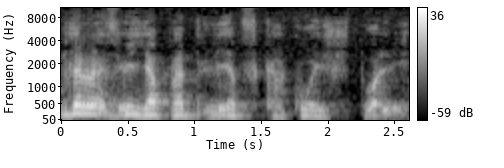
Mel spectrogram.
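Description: A put-on character voice comes slowly, with a dark, mellow tone and a husky, rough edge. Vocal fry runs under its lively intonation.

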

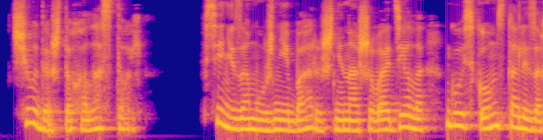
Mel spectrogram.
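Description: The text is read aloud in a natural voice with ordinary pitch variation. Nothing much sounds in the background.

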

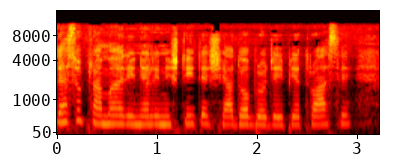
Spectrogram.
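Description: Someone reads aloud here. The delivery is natural.

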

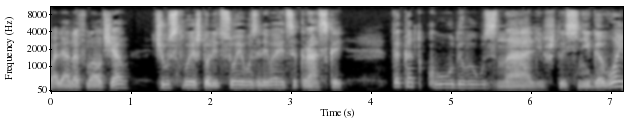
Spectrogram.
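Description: Text is read aloud in a natural voice.

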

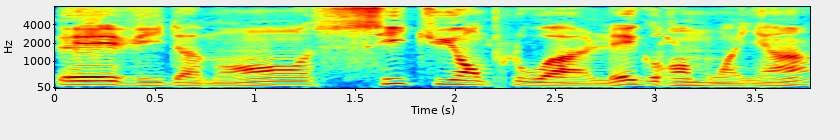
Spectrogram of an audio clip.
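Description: The voice is a natural reading voice. Its pitch variation is ordinary.

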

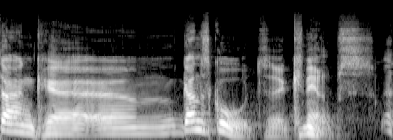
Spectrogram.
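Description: A put-on character voice from a man, medium in pitch and fairly bright, with big pitch swings and a very slow pace

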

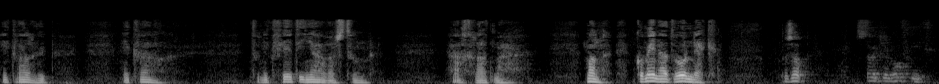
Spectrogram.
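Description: A man puts on a character voice that is husky with a rough edge and fairly low in pitch, using lively intonation at a fairly slow pace with long, frequent pauses. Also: slightly mellow tone.

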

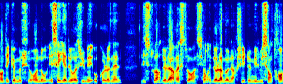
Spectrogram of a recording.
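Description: Lively rises and falls mark the speech. The voice is an unforced reading voice.

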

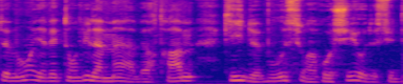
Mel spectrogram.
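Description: The text is read aloud in a natural voice, its pitch varying in an ordinary way.

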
